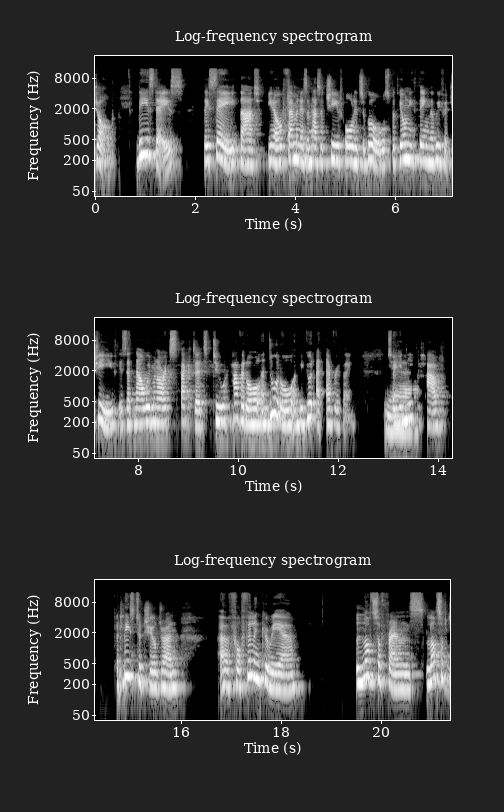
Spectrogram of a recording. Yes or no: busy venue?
no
